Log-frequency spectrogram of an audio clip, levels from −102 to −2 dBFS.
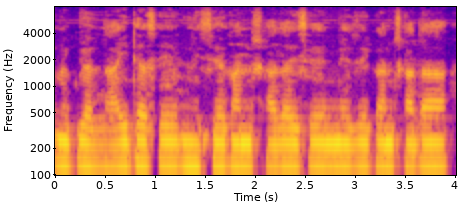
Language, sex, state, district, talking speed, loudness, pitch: Bengali, male, West Bengal, Cooch Behar, 105 wpm, -15 LUFS, 115 Hz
